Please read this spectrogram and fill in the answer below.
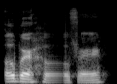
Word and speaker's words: Oberhofer: album I have is uh by the artist oberhover which is spelled o b e r h o f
